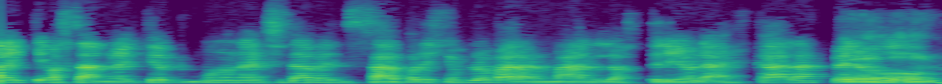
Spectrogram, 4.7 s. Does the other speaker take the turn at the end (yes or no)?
no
